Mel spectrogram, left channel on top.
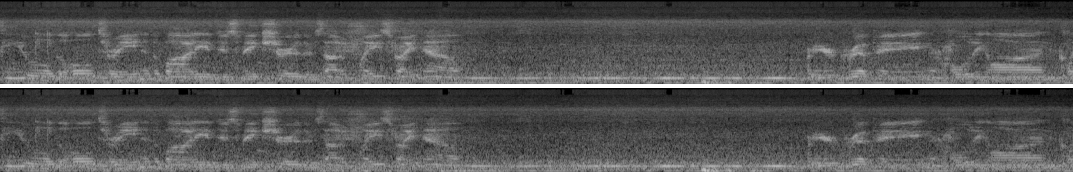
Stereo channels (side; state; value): both; normal; correlation 0.88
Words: the whole terrain of the body, and just make sure there's not a place right now where you're gripping or holding on,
